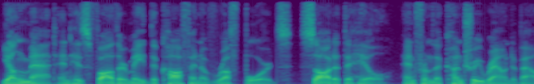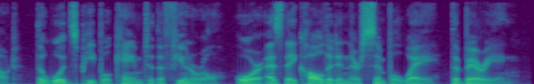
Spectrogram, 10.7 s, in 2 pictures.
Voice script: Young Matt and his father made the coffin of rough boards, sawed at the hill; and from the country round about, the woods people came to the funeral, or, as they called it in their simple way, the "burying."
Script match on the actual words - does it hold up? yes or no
yes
